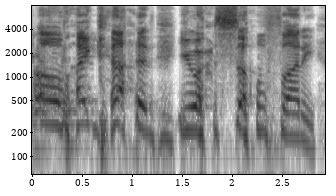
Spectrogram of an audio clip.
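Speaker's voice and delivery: slow, breathy, recovering from laughter; words pushed out between laughs; after laughing hard. Real, not acted.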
